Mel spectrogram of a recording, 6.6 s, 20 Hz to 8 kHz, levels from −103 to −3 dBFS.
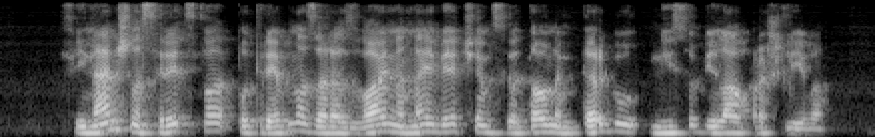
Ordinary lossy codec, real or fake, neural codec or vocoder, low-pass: none; fake; codec, 24 kHz, 6 kbps, HILCodec; 7.2 kHz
